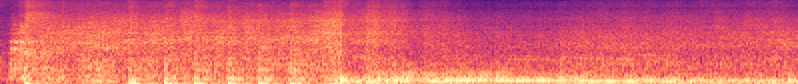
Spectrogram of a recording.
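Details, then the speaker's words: Restored car "Miley", battery reconnected after electrical issues: about a second of even cranking, then it catches cleanly and settles into a steady, smooth idle; normal start and idle. "Oh, she's just a happy car. Whoa. I don't think I will ever get tired of that sound."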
